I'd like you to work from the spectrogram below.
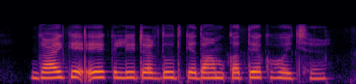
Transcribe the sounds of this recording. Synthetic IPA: ɡajkeʔekliʈəɾd̪ud̪ʱked̪amkət̪ekɦojt͡ʃʰɛ

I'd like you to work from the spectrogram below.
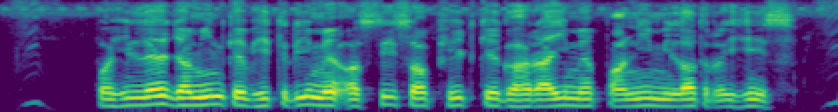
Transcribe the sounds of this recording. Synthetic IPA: pəɦɪled͡ʒəmiːnkebʱit̪ɾimẽʔə̰sisɔpʰiːʈkeɡʱəɦɾaːimẽpaːnimɪlət̪ɾəiɦis

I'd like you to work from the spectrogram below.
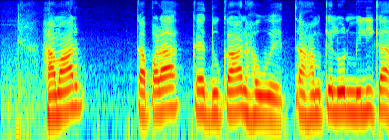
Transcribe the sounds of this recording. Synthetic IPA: həmaɾ | kəpɽaked̪ukanɦəuet̪əɦəmkelonmilika

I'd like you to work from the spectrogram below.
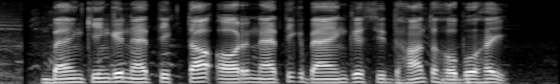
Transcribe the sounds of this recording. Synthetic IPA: bɛ̃ːŋkɪ̃ŋɡnɛːt̪ɪkt̪aʔɔːɾnɛːt̪ɪkbɛ̃ːŋksɪd̪ʱːãːnt̪ɦoːboɦəi

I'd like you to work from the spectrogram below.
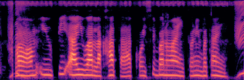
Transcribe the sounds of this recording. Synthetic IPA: ɦəmjupiaːiwaɾləkʰat̪akoːisebənwaẽt̪onɦĩbət̪aːĩ

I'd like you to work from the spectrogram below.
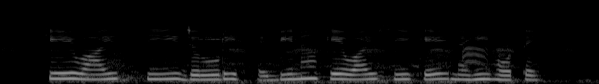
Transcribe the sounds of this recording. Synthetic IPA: keːʋaːɪsizəɾuːɾiɦɛːbinakeːʋaːɪsikenɐɦĩɦoːt̪eː

